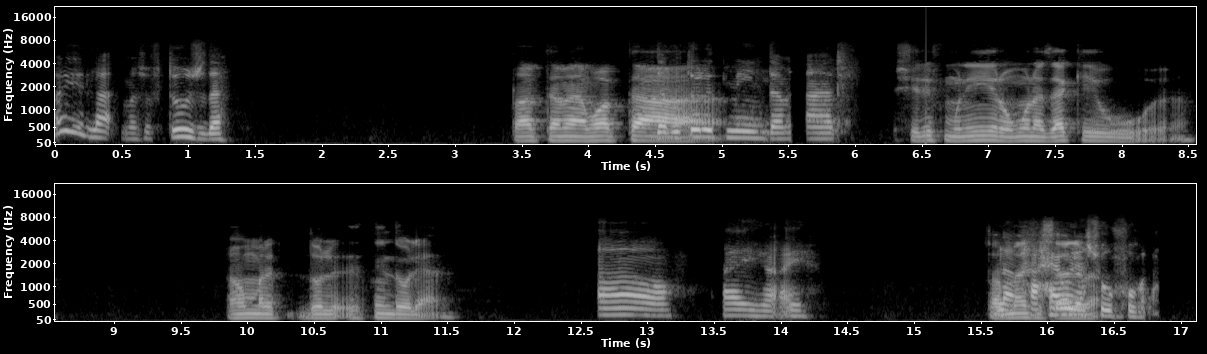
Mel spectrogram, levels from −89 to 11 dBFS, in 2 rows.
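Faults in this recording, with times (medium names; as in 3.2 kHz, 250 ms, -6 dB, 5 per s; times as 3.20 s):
6.53 s: dropout 3.5 ms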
